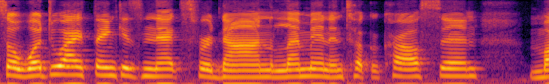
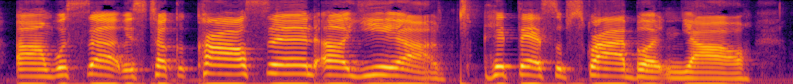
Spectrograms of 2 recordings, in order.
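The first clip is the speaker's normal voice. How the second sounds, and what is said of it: Put-on Black street-style voice. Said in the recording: “give him a black hood voice”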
